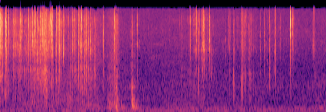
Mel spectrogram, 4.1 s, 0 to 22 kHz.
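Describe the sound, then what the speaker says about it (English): Dry, very salty cheese being sawed with the saw blade of a Wenger Titanium 2 pocket knife, giving close, scratchy crinkling and crackling bursts that come thickest at the start and thin out to sparse crumbly cracks. "This is really salty and dried cheese, so it breaks a bit"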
